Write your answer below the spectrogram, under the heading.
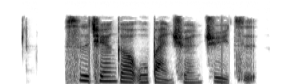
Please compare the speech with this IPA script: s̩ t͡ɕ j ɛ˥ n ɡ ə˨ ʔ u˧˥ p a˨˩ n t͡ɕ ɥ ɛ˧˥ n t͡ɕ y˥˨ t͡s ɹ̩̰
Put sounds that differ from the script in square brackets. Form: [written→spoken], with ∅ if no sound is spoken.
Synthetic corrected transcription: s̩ [t͡ɕ→t͡ɕʰ] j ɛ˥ n ɡ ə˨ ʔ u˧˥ p a˨˩ n [t͡ɕ→t͡ɕʰ] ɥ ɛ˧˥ n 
